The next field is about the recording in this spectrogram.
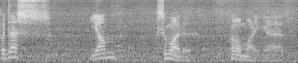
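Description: Amid noticeable background noise and audible room echo, a man talks at a very slow pace with very wide pitch swings. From South Korea. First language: Korean (speaking Malay). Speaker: vlogger. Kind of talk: casual vlog talking to camera. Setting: eating at a roadside restaurant; walking outdoors at night. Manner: halting, with many fillers and repetitions.

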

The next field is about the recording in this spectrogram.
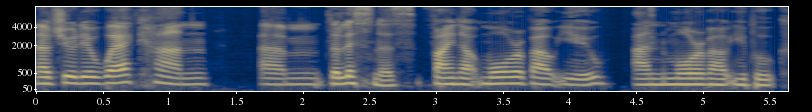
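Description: Against a quiet background with dry sound and no echo, a woman with an English accent speaks at a moderate pace in a flat monotone at a fairly low pitch. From England. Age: 50s. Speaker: podcast host, entrepreneur and coach; podcast host, coach. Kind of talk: interview conversation. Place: studio. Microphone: studio mic.

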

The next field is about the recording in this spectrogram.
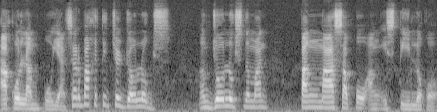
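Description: The man keeps his speech at a moderate pace. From Philippines, Olongapo City; Philippines. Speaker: Korean language teacher and school owner; Korean language teacher. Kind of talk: online webinar. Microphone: webcam.

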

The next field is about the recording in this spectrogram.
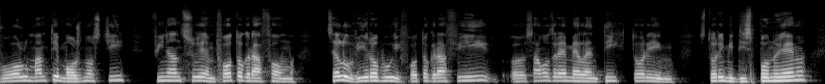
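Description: The man's voice is fairly high in pitch, with a dark, mellow tone. He speaks at a moderate pace with fairly even intonation against a quiet background. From Slovakia. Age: 50s. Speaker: gallery owner and fine art printer. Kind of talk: conference talk. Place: hall. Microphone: handheld.

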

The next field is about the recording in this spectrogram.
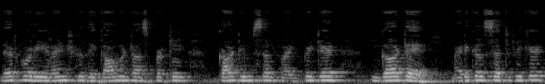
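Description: A man's high-pitched voice comes at a moderate pace over light background noise. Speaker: legal commentator. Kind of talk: explainer on a court case. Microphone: phone near.

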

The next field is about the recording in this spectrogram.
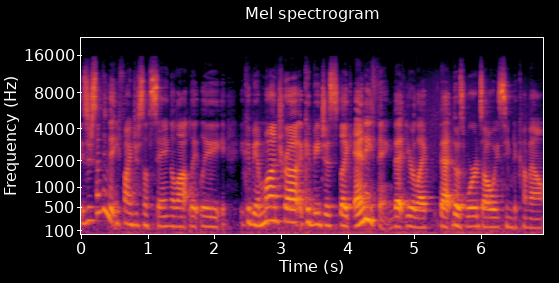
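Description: Words come at a very fast pace with hardly any pauses. The intonation is lively. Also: woman. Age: 30s. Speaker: podcast host. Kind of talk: interview conversation. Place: studio. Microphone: lapel.

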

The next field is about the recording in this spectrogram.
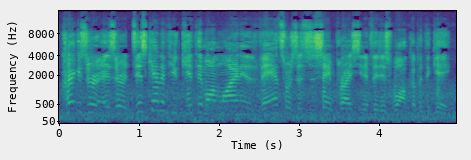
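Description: A man with a high voice talks very fast in an upbeat, energetic tone with lively intonation, against noticeable background noise. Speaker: radio sports show host. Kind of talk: radio interview host. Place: studio. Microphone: studio mic.

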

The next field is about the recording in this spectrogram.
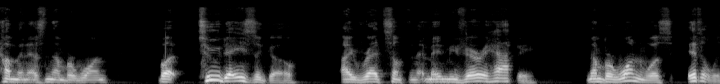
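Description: Over a quiet background, a man with a dark, mellow tone speaks at a moderate pace with lively intonation. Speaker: podcast co-host. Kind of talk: casual conversation. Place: garden. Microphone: lapel.

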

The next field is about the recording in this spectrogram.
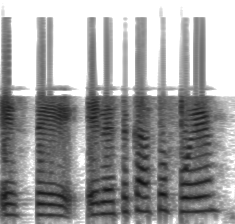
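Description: A woman speaks with ordinary pitch variation. The sound is dry with no echo, over a quiet background. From Mexico. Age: 20s. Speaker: forensic chemist, expert witness; witness. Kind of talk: court testimony. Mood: formal, calm. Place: hall. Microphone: podium.

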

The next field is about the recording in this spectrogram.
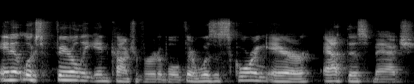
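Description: At a moderate pace, the somewhat breathy voice carries lively intonation against a quiet background. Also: man. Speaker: podcast co-host. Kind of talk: reading an email aloud with commentary. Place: home room. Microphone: video call.

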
